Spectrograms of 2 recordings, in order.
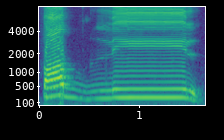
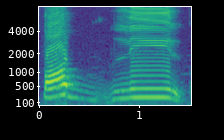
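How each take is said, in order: Both takes have the same delivery.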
